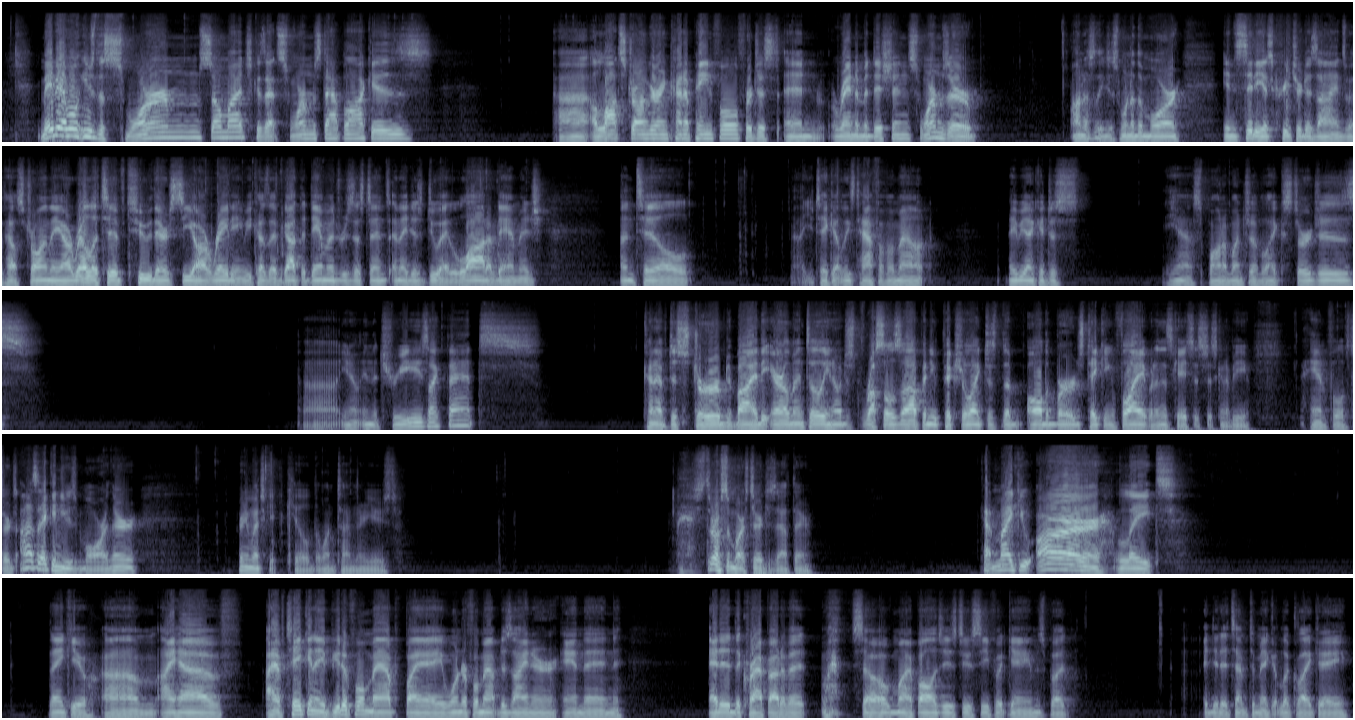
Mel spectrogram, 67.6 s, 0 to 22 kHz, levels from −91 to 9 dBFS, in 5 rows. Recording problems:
distortion; slight; 2% of the sound clipped

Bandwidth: 15 kHz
